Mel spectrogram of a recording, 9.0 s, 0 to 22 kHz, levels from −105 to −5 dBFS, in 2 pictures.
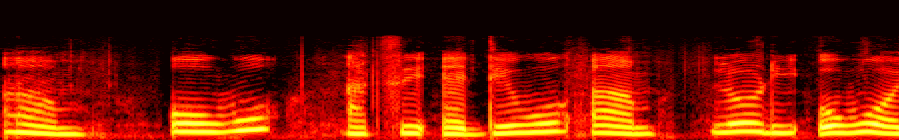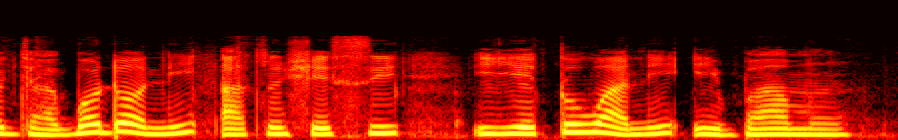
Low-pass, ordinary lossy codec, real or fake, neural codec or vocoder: none; none; fake; codec, 16 kHz, 8 kbps, FreqCodec, larger model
